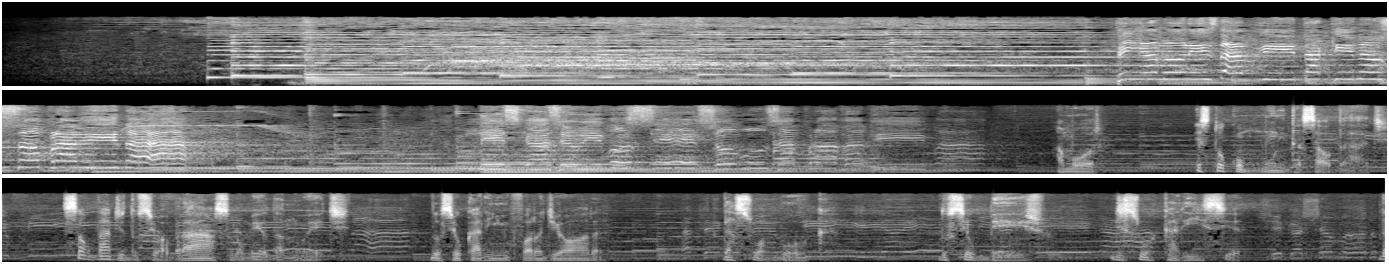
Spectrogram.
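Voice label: male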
